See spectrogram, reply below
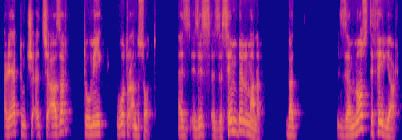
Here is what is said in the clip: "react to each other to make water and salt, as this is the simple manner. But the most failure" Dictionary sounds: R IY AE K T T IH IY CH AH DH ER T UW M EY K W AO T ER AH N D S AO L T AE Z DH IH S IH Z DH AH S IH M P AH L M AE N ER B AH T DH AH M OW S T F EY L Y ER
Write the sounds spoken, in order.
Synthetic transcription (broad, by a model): R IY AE K T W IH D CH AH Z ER T UW M EY K W AO T ER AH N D S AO T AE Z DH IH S IH Z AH S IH M B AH L M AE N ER B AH T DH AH M OW S T F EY L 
